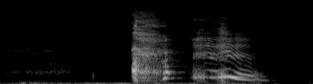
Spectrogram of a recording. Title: coughing compilation part 2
